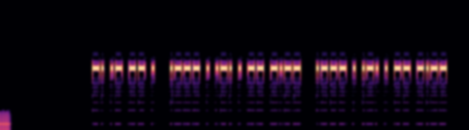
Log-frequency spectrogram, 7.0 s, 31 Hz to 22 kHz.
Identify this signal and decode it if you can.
Morse code, heard as a keyed tone, about 34 wpm, 700 Hz. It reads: NAME JEREMY JEREMY
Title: Practice QSO - Exchange 1 - Beginning - 35wpm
